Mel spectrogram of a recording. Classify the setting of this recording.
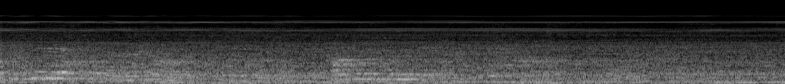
subway station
